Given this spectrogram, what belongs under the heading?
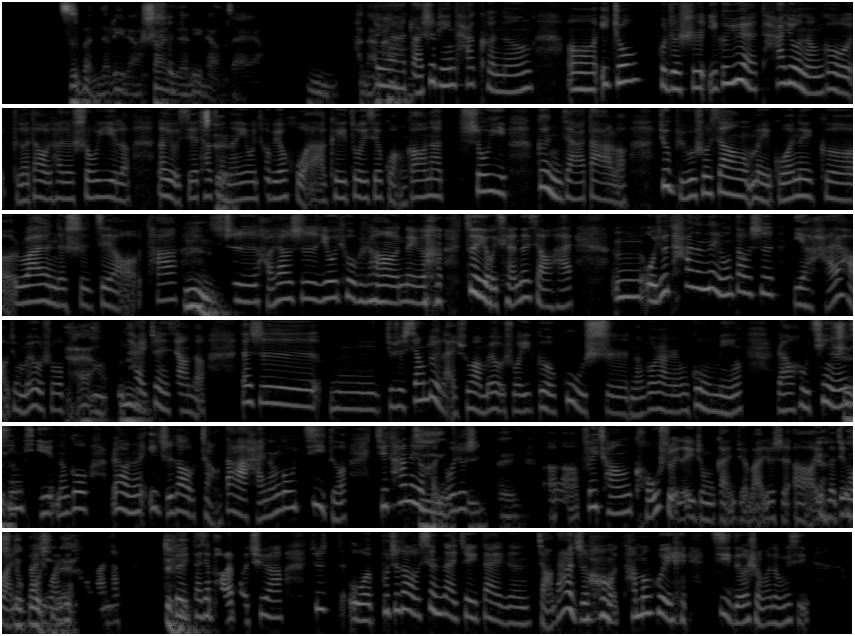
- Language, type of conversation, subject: Chinese, podcast, 你小时候最爱看的电视节目是什么？
- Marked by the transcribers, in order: laughing while speaking: "那个"; laughing while speaking: "对"; laughing while speaking: "之后"; laughing while speaking: "会"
